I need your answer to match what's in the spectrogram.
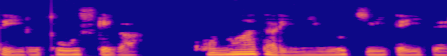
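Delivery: plain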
